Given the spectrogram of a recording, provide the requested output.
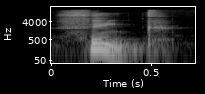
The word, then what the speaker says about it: think: like thing and think the dictionary shows the word thin with the same pronunciation as thing and think but they are different th h i n thin is a short I sound it I thin like this is this is thin but with ining G and I in K we use the long e sound like green beans thing and think use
